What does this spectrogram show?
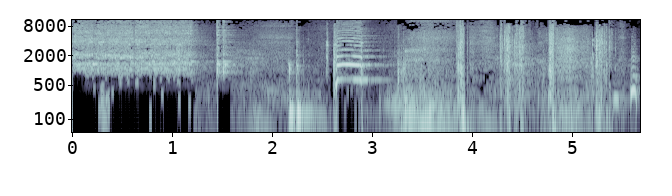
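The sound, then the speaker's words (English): Party noisemakers blare in a chaotic burst: a loud buzzy blast, then reedy honking toots and a stacked, wavering horn note, with scattered clicks and rattles mixed in. “All the noisemakers have been done, and we're down our last glass now.”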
